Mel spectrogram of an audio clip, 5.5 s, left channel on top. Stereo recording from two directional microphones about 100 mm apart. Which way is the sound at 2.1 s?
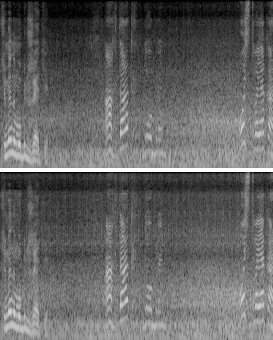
15° left (ahead or behind).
